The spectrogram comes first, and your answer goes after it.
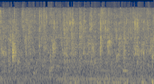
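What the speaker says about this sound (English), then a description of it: "And you can hear that we are draining." Water draining out of an aquaponics grow bed as a steady, close rushing and gurgling flow that runs on without a break.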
